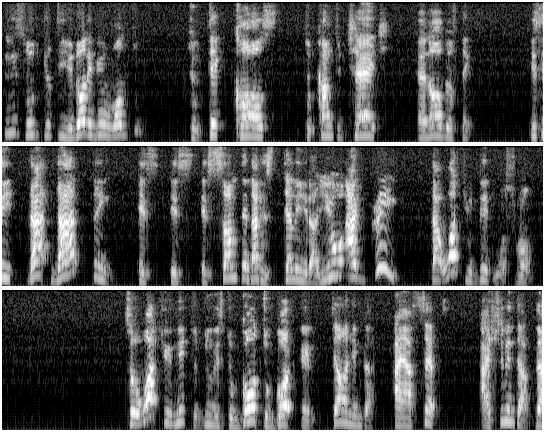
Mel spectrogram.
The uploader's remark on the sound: preached at the Living Waters Cathedral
